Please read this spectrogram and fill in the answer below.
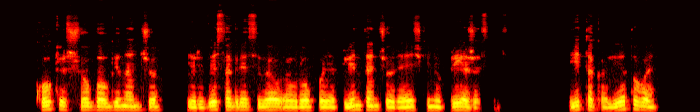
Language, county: Lithuanian, Telšiai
